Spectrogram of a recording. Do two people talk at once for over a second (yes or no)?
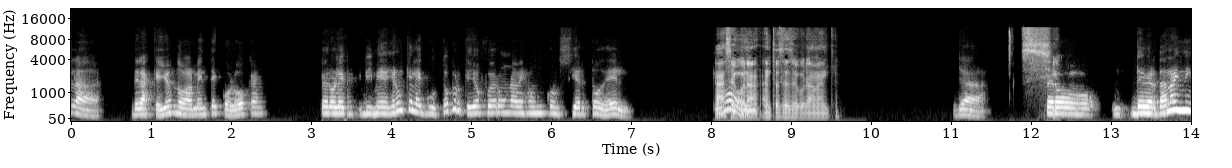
no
